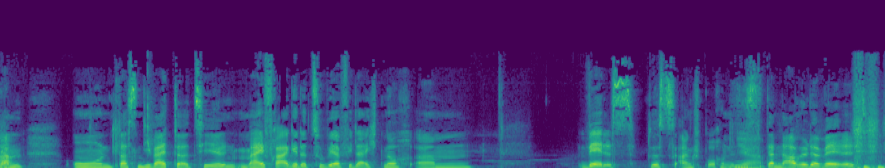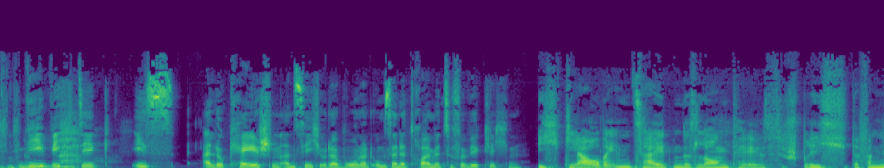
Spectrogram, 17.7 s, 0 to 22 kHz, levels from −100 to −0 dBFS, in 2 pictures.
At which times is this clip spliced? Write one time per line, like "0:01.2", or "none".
0:14.2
